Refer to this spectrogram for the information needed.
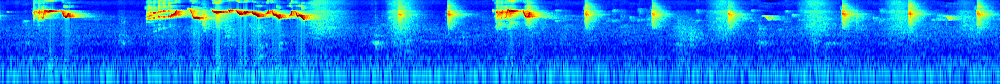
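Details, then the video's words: High, thin hummingbird chirping: two bursts of jumbled squeaky twitter at the start, followed by evenly spaced single sharp chirps roughly every half second. "Kicau Kolibri"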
